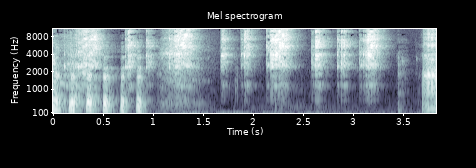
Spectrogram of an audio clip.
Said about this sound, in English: Oh, here we go. Castanets.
